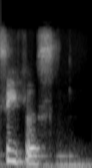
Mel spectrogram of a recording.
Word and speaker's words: Sephus: It's spelled like Sephus, but it's Sephus.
